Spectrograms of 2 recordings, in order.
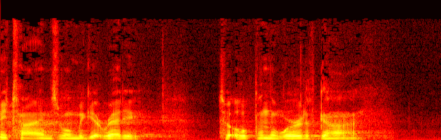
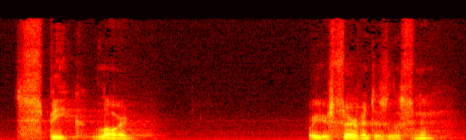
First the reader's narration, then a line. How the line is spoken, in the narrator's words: quietly, silently sit before the Lord and say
